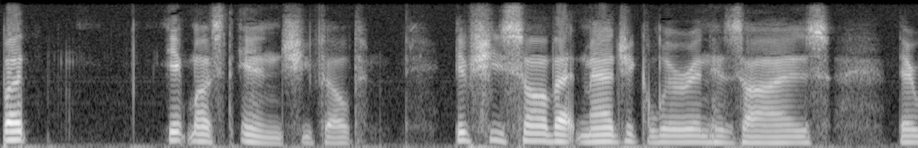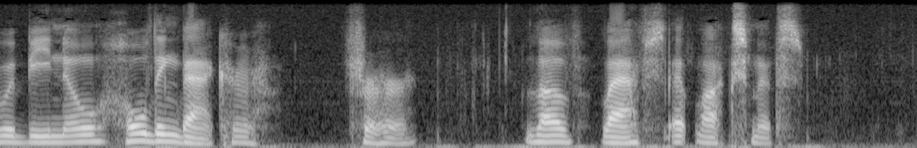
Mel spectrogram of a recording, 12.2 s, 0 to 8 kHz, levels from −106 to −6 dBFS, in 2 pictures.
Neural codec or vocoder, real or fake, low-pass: none; real; 7.2 kHz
